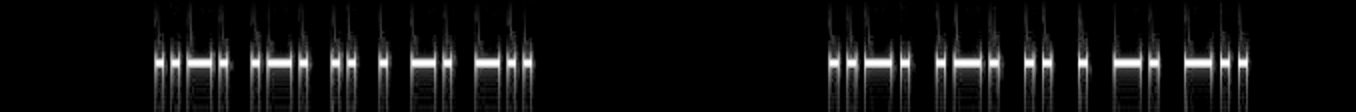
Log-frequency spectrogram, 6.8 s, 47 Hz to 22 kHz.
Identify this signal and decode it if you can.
Morse code, heard as a keyed tone, about 28 wpm, 700 Hz. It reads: FRIEND FRIEND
